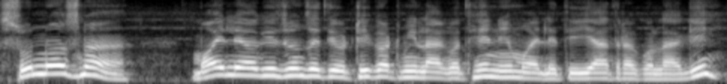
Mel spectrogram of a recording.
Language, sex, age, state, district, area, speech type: Nepali, male, 45-60, West Bengal, Kalimpong, rural, spontaneous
